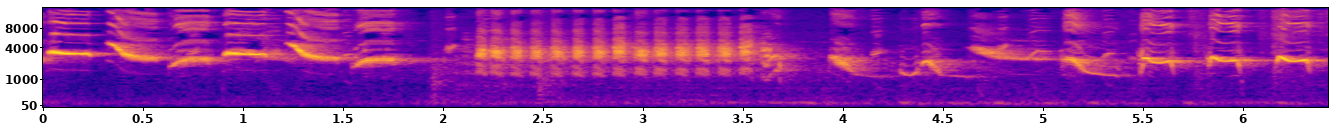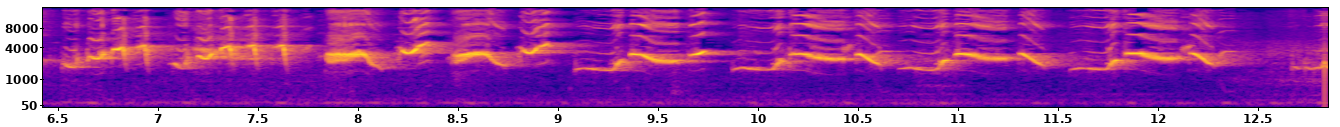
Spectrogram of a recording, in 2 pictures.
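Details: Energetic Wambi song: varied whistled slurs and twitters, broken early by a harsh buzzy rattle lasting about two seconds, then a fast continuous chain of high looping notes; soft low hum beneath.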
